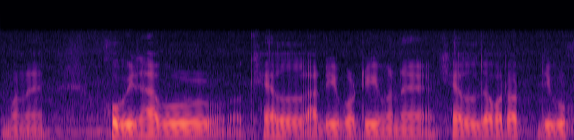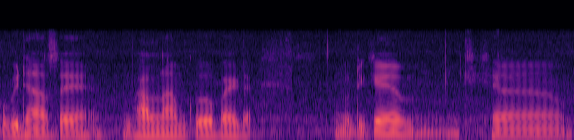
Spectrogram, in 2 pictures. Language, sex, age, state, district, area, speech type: Assamese, male, 30-45, Assam, Sonitpur, rural, spontaneous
